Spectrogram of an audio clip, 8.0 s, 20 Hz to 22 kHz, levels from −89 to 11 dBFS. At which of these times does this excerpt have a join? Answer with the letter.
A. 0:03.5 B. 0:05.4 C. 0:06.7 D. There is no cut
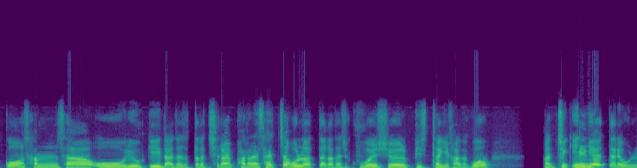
D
